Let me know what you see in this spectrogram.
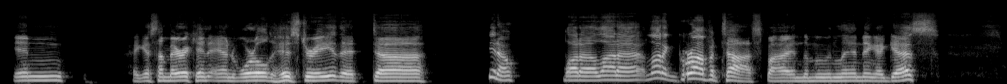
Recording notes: the audio here is taken from our Zoom call, so the quality is somewhat diminished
